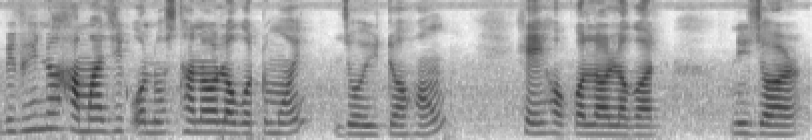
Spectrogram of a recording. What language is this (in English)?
Assamese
